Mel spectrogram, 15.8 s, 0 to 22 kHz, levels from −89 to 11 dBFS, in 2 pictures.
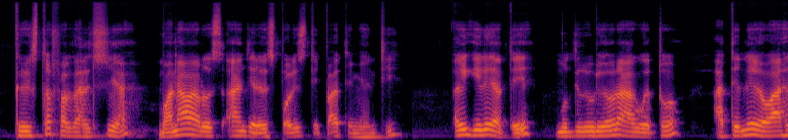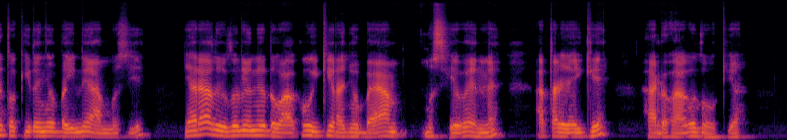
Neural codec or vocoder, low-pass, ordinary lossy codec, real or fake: codec, 44.1 kHz, 2.6 kbps, SNAC; none; none; fake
